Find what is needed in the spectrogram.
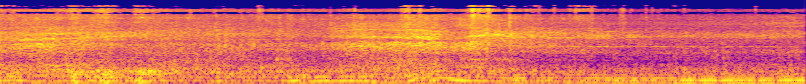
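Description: Ford Corcel engine idling steadily, while cars passing on the road swell and fade over it, most plainly about halfway through.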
